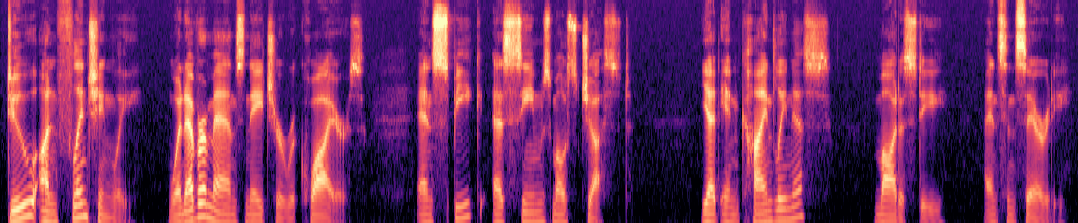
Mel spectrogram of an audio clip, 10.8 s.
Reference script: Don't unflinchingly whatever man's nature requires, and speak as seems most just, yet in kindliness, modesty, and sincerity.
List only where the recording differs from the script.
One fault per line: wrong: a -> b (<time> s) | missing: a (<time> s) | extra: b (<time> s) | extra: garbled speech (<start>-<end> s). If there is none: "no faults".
wrong: Don't -> Do (0.1 s)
